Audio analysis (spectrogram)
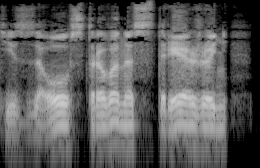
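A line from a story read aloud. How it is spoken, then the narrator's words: Very deep bass voice. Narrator (Russian): таким глубоким басом мог похвастаться только бяка-закаляка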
